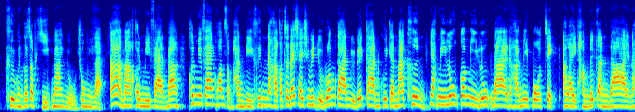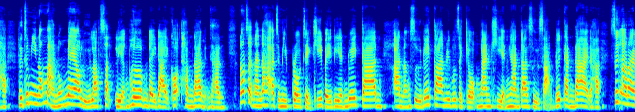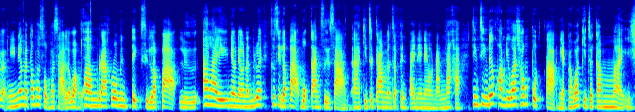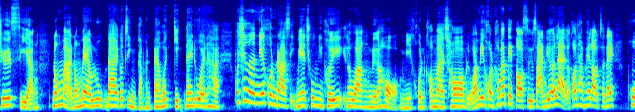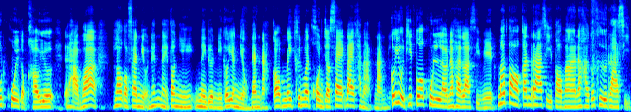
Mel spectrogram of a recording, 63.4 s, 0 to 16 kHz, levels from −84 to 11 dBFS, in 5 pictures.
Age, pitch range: 20-39, 180-230 Hz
